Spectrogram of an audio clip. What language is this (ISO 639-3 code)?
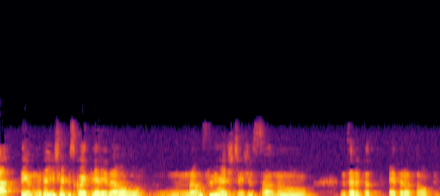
por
